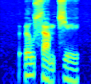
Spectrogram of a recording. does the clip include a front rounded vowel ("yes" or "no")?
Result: no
